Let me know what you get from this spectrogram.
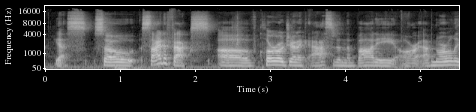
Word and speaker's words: chlorogenic acid: Let's see, I think it's spelled chlorogenic acid.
